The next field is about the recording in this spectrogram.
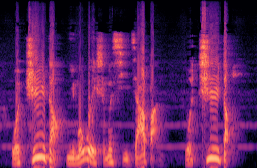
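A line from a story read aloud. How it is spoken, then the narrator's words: Shouting after someone. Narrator (Chinese): 检察员对着船员的背影大喊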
